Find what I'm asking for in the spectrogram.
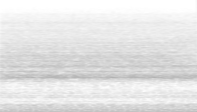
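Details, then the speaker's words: Vehicle driven over bumps after floating suspension silent blocks were lubricated with oil via syringe to cure squeaking; only low road and engine rumble, no squeaks or creaks; quiet suspension. "знаете тишина вообще все метод рабочий допустим подвеску вообще никакого скрипа нет"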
